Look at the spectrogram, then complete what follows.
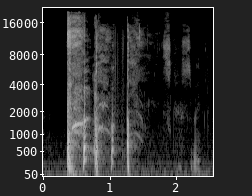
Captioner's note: coughing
